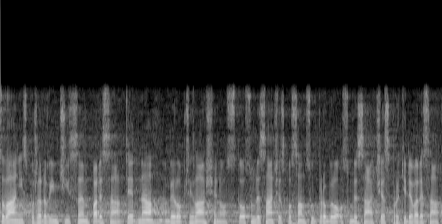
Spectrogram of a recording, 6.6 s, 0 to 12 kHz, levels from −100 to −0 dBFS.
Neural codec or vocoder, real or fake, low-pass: codec, 16 kHz, 16 kbps, FreqCodec, larger model; fake; 7.2 kHz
